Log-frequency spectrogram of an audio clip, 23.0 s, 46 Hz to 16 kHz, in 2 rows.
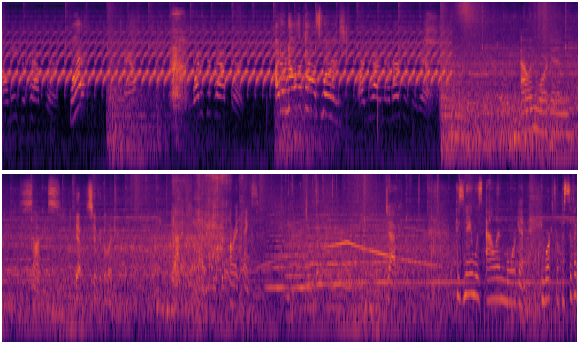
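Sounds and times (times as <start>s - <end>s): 
electronic alarm blaring with warbling cycling tones: 0.0s - 11.1s, 12.0s - 23.0s
speech: 0.7s - 2.3s, 4.5s - 9.2s, 10.4s - 11.5s, 12.1s - 14.2s, 14.9s - 18.3s, 20.6s - 23.0s.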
